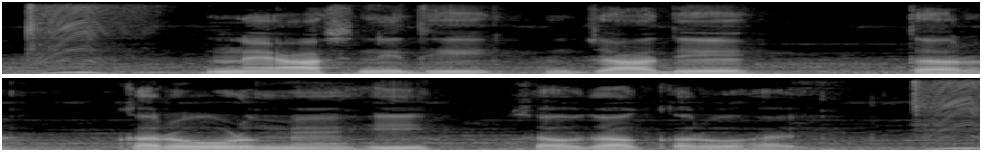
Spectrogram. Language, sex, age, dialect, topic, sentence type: Magahi, male, 31-35, Southern, banking, statement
